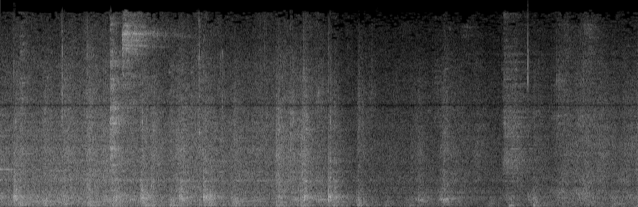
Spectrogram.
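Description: Indian Railways passenger coaches rolling past, their wheels clattering over the rail joints in an irregular clickety-clack. The sound eases off a little after about three and a half seconds as the end of the train draws away.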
